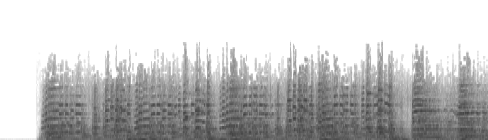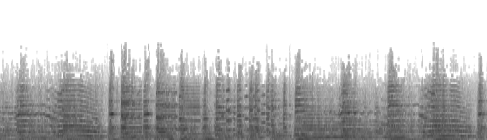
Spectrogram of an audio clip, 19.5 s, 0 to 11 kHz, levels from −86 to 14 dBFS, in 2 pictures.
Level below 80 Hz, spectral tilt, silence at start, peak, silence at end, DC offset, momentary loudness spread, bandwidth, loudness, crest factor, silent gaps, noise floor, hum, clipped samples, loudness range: -32 dBFS; -6 dB/octave; 0.8 s; -2 dBFS; 0 s; 0.2%; 6 LU; 7.6 kHz; -16 LUFS; 14 dB; none; -77 dBFS; none; under 0.1%; 3 LU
